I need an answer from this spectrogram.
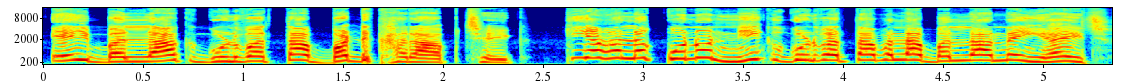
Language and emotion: Maithili, angry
